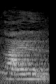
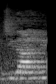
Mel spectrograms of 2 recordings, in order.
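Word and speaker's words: chiral: कायरल वो carbon atom, ऐसा compound जिसमें कम से कम एक कायरल, इसे कोई चिराली बोलते हैं बट सही प्रोनाउंसिएशन कायरल है, ऐसा ऑर्गेनिक कंपाउंड जिसमें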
